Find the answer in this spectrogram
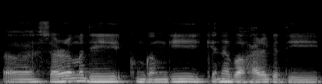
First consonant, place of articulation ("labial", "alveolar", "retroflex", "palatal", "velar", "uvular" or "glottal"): alveolar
